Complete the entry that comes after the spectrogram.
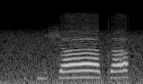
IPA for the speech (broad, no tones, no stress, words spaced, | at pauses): fiʃaːt̪a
